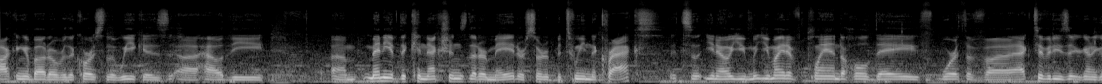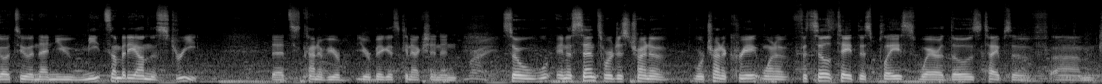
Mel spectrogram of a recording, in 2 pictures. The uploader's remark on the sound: Recorded at SXSW 2016 on Monday, March 14th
